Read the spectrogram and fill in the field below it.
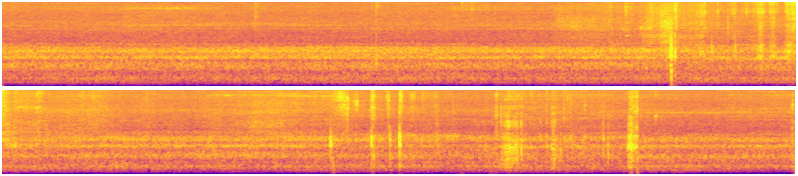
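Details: Quiet indoor background hum with scattered scrapes, clicks and crackles, and no animal voice audible.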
